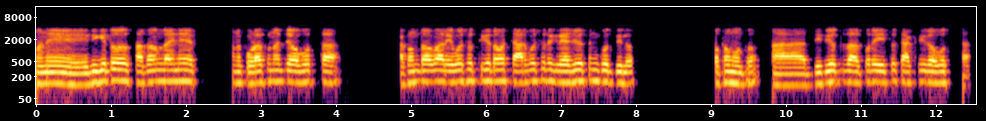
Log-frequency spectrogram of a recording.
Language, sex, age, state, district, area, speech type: Bengali, male, 45-60, West Bengal, Nadia, rural, conversation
